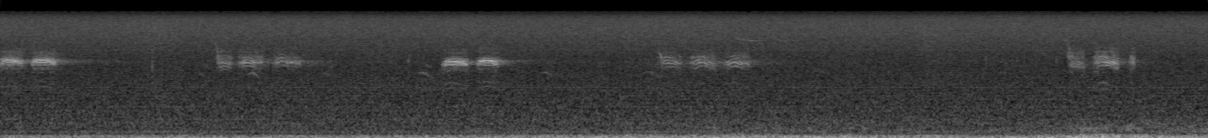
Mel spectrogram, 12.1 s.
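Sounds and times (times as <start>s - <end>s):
small bird calling: 0.0s - 0.8s, 2.1s - 3.4s, 4.2s - 5.6s
steady low rumble: 5.1s - 12.0s.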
